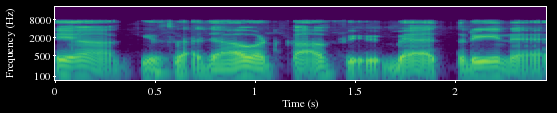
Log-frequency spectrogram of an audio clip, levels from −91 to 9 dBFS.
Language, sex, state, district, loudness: Hindi, male, Jharkhand, Jamtara, -16 LUFS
